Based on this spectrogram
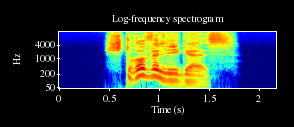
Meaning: strong/mixed nominative/accusative neuter singular of struwwelig
- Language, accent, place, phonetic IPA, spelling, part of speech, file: German, Germany, Berlin, [ˈʃtʁʊvəlɪɡəs], struwweliges, adjective, De-struwweliges.ogg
